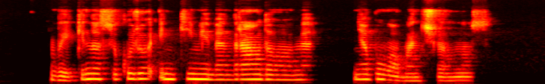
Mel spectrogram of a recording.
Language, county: Lithuanian, Utena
